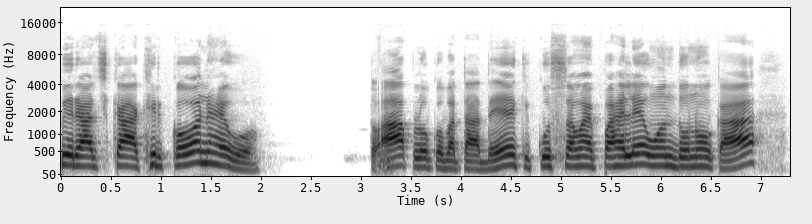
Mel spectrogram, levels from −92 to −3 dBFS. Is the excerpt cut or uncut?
uncut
